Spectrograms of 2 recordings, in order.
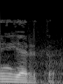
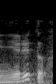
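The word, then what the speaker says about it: Iñárritu: Правильно говорится, это Иньярриту, а не Иньярриту.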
